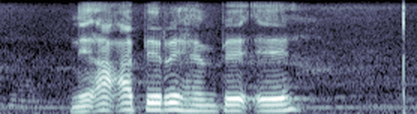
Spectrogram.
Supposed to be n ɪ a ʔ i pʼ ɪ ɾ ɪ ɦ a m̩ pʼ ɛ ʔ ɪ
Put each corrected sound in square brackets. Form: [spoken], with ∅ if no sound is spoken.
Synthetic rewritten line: n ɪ a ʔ [a] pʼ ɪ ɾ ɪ ɦ [ɛ] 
